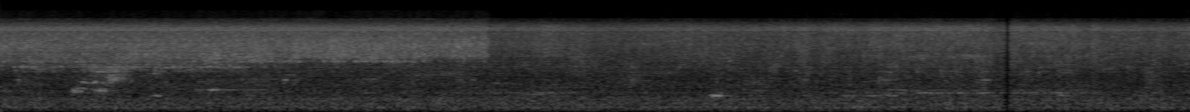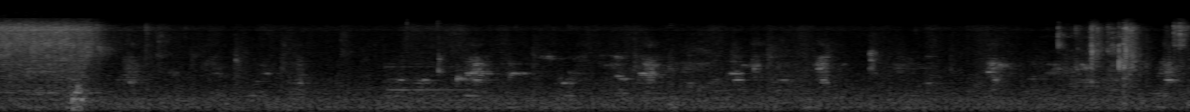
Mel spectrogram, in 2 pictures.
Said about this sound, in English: Now I'm going to go rinse these off because they have a dark colored juice that I don't like.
